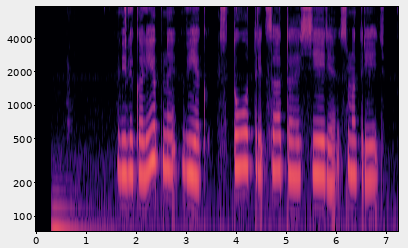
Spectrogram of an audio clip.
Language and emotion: Russian, sad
